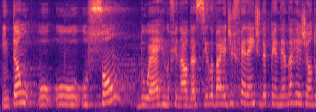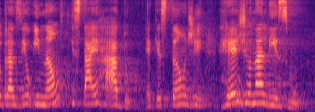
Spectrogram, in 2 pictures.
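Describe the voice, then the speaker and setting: A long reverb tail trails the somewhat high, darkish voice of a middle-aged Brazilian woman. She's teaching a classroom lesson one step at a time, patiently lingering on every word.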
